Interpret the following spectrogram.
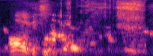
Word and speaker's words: Augustin: It's Augustin. Don't pronounce the T. So Augustin.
